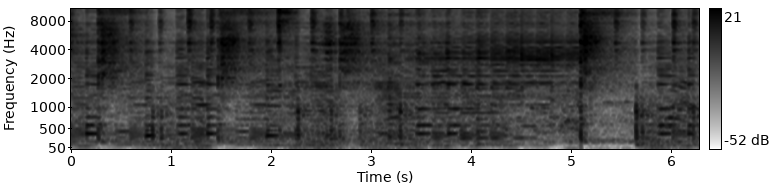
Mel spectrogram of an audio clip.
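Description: Hip-hop music with a steady beat and a repeating melodic figure, played for the dancers; the bass drops out briefly a little after five seconds in.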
